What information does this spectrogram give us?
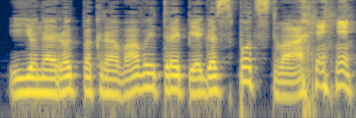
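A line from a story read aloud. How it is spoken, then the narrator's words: Mocking laugh. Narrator (Russian): посмеялась Аланис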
